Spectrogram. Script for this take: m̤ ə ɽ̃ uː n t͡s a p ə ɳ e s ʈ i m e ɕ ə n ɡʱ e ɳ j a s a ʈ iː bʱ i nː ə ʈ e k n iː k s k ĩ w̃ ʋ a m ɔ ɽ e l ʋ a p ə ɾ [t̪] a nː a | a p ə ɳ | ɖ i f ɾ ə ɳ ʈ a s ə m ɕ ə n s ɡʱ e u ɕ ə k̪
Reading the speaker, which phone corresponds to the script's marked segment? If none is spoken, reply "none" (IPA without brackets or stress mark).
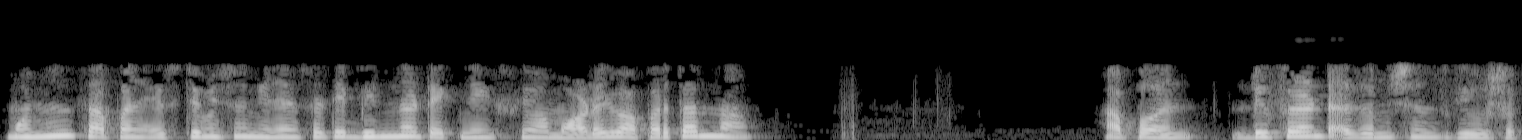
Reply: t̪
